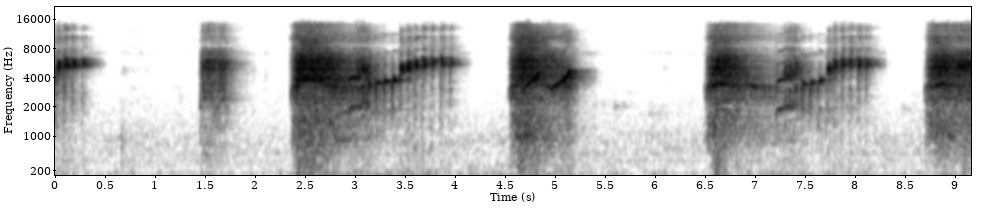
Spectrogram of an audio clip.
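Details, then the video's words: Cream-vented bulbul singing energetically while spreading and fanning its tail: bursts of harsh, chattering notes mixed with short rising whistles, phrases about a second long separated by brief silences, with no other sounds. "Kapas Tembak Gacor Buka Ekor Ngipas2"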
